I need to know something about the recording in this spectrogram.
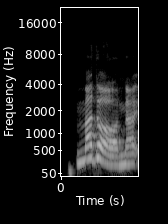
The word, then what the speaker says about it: Madonna: Madonna. Yeah. It's important to pronounce Madonna with an Italian accent.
